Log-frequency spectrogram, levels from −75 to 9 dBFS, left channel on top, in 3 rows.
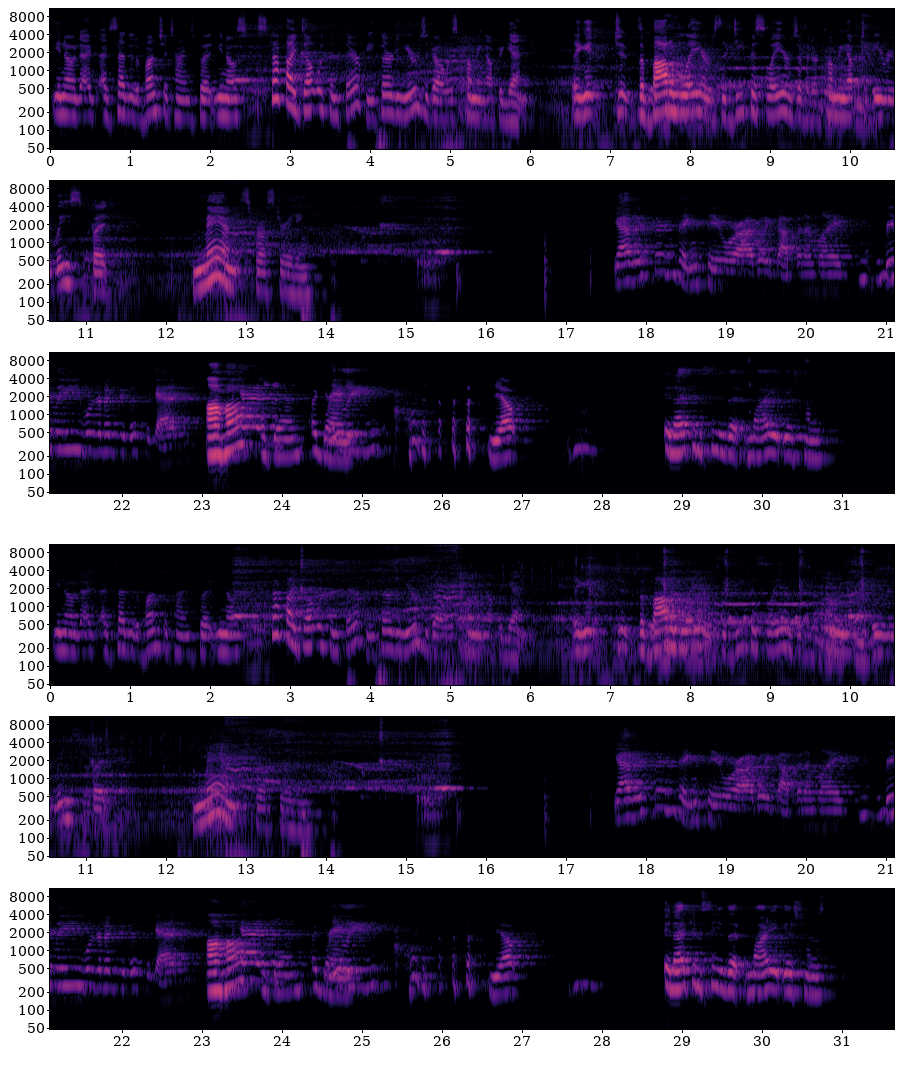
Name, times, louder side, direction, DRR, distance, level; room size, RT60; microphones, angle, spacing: voice 1, 0.0-6.0 6.5-11.3 12.3-13.8 20.7-21.1 23.0-24.9 26.1-26.9 27.6-27.9, left 5 dB, 60° left, 13 dB, 0.3 m, -37 dB
sound 1, 2.2-15.6, right 3 dB, 75° right, 0.7 m, -47 dB
voice 2, 17.6-20.5 21.0-22.8 23.5-24.0 24.5-25.8, left 1 dB, 10° left, 2 dB, 0.6 m, -43 dB
voice 3, 28.8-30.8, right 2 dB, 40° right, 7 dB, 0.5 m, -38 dB
8.8 x 4.3 x 5.0 m, 1.1 s
head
